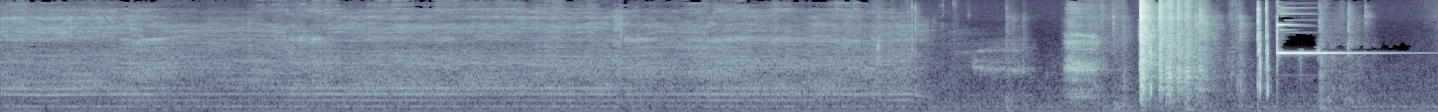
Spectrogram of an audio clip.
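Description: Small handheld battery fan running with a steady whirr and hum, which stops about nine seconds in. Near the end, a loud sharp clatter and a click are followed by a short ringing ding that fades over about a second and a half.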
